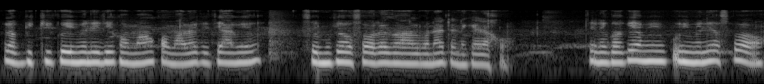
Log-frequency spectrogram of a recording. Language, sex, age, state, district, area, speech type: Assamese, female, 45-60, Assam, Majuli, urban, spontaneous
